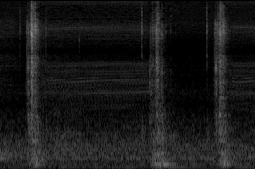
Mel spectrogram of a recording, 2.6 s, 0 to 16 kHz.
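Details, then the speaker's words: Memorex CD 5400 CD player under repair for a sticking tray, soft plastic clicks and a brief whirr as the tray releases and slides out on eject; tray eject working, though sticking later recurs. "i think this is the eject button there it goes"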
